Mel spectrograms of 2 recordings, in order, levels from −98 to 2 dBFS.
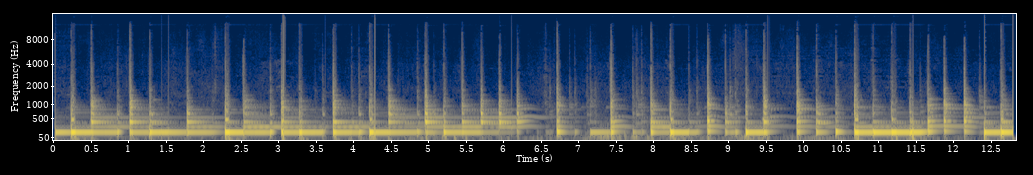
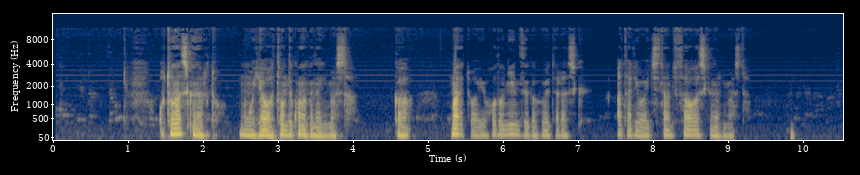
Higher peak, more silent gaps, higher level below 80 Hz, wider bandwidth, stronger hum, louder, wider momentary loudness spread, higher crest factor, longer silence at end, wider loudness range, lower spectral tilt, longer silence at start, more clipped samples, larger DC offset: about the same, -2 dBFS vs 0 dBFS; neither; about the same, -42 dBFS vs -40 dBFS; second, 4.9 kHz vs 11.5 kHz; neither; first, -17 LUFS vs -25 LUFS; second, 10 LU vs 21 LU; second, 14 dB vs 26 dB; second, 0.05 s vs 0.65 s; second, 5 LU vs 8 LU; first, -10.5 dB/octave vs -6 dB/octave; second, 0.05 s vs 1.05 s; neither; neither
